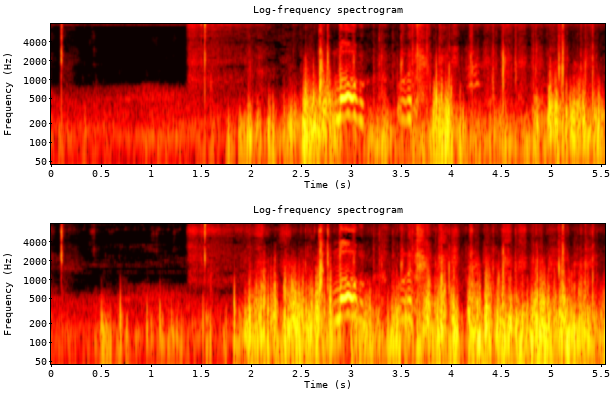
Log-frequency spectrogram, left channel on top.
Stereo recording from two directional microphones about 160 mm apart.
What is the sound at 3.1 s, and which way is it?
Speech, 25° left (ahead or behind).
